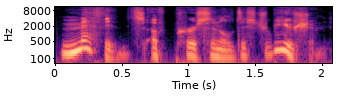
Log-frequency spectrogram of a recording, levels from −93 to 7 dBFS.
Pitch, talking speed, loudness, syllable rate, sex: 150 Hz, 115 wpm, -17 LUFS, 5.1 syllables/s, male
